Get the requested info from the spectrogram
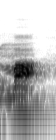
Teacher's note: म बोल के म नाक से आवाज आ र है तो म नासिक हो जाएगा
